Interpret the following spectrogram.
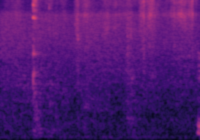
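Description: Quiet room tone with one faint sharp click about a third of a second in, followed by a few softer ticks.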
